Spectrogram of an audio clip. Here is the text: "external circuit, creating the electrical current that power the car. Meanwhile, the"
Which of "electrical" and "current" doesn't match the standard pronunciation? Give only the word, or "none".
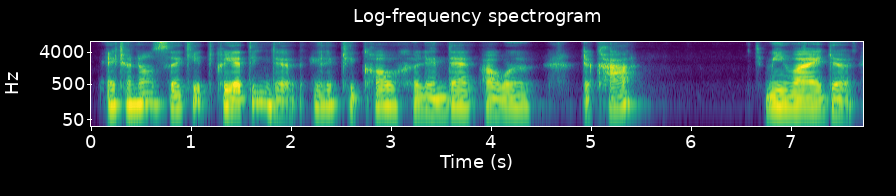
current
